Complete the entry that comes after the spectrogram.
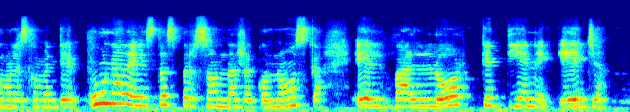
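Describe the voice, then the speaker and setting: Audible room echo surrounds a woman speaking at a very slow pace in a high voice. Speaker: lecturer on women's economic empowerment, public prosecutor. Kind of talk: lecture.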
